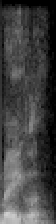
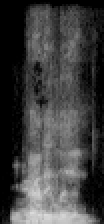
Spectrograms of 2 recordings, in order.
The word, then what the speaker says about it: Madeline: And Maitland. Maddie Lynn. My name's Madeline. You said it right the second time.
